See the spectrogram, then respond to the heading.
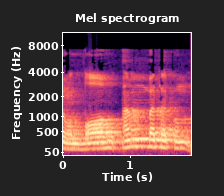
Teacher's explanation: ساکن کے بعد بان کی وجہ سے اقلاب ہو رہا ہے، نون کی جگہ میم پڑھیں گے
